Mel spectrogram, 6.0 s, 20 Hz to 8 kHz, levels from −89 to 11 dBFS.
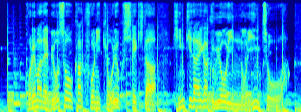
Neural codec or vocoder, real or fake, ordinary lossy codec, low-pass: none; real; none; 7.2 kHz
